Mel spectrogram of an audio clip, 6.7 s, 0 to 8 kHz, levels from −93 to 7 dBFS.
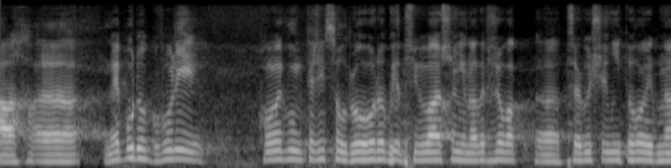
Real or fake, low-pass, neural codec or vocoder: fake; 7.2 kHz; codec, 24 kHz, 1 kbps, SNAC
